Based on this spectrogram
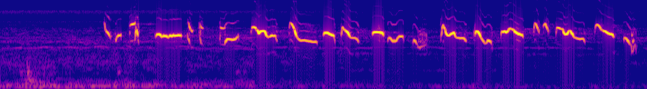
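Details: Moulting Lemon-bellied white-eye (kecial kuning) delivering a fast, continuous chatter of high, zigzagging chirps for about three seconds after a brief low background murmur.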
